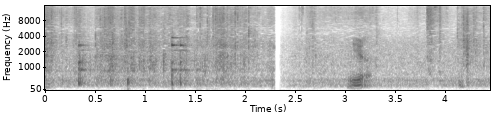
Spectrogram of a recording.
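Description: Newspaper and plastic parcel wrapping crinkling and tearing as it is pulled open by hand; the sound cuts off suddenly about two seconds in, and quieter rustling follows.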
